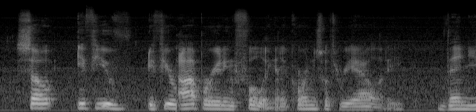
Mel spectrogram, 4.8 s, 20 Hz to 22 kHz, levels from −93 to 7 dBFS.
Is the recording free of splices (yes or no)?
no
